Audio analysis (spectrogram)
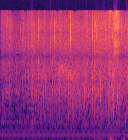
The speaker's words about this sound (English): Isn't that awesome? I love those. We should clap for that.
